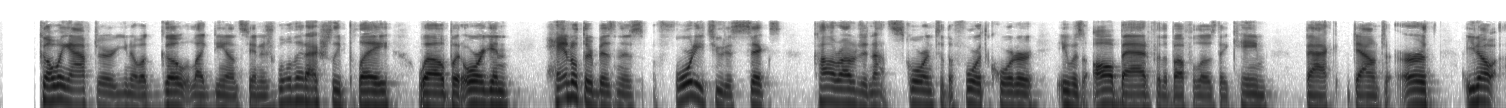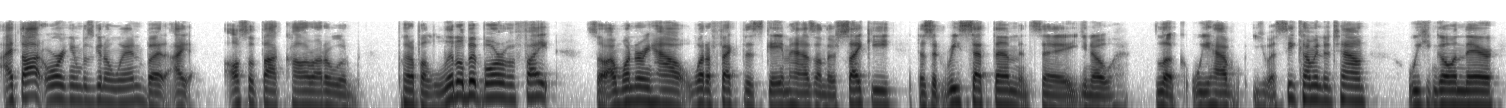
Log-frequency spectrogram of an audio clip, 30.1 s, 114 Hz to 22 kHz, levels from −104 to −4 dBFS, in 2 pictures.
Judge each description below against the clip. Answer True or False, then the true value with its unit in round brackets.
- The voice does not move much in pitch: False (3.7 semitones)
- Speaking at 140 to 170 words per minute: False (195 wpm)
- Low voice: True (130 Hz)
